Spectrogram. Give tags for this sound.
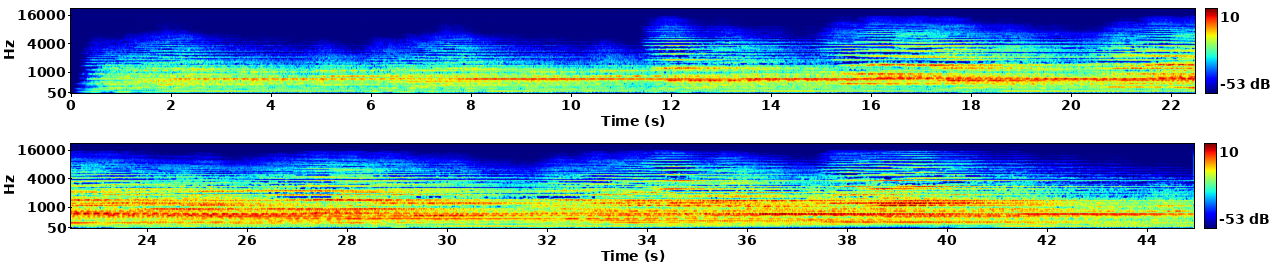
Journey; Adventure; Passion; Thought; Wonder; Warmth; Excitement; Love

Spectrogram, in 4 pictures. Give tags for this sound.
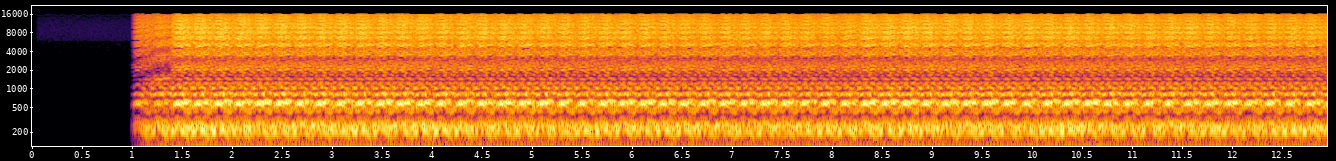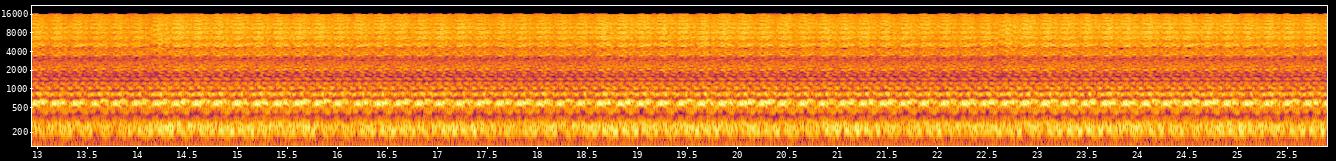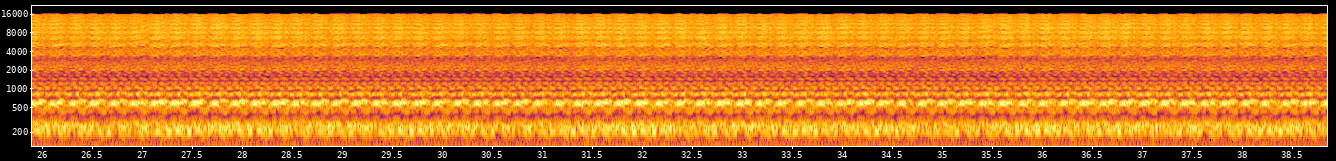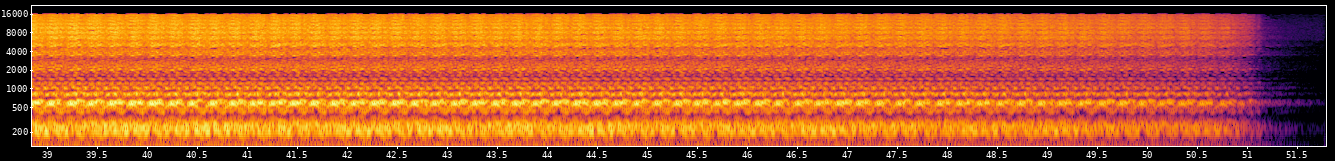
Factory; Fusion; futuristic; Mechanical; sci-fi; strange; synthetic; unusual; weird

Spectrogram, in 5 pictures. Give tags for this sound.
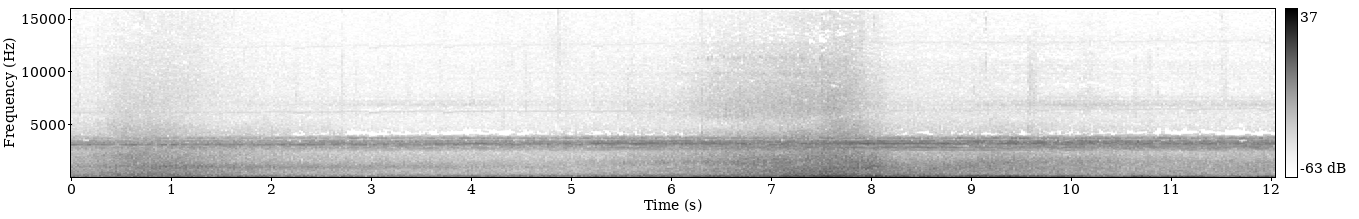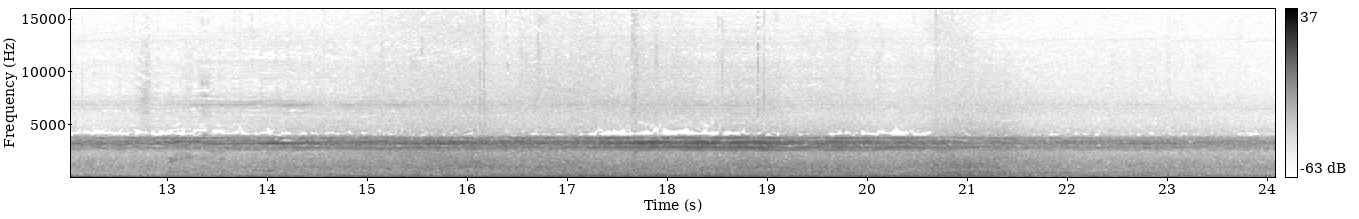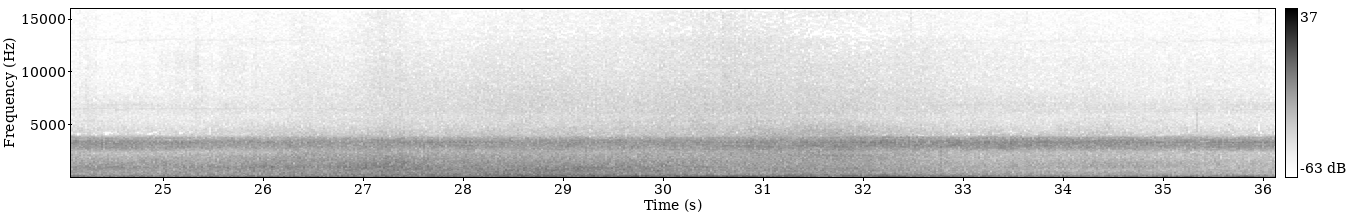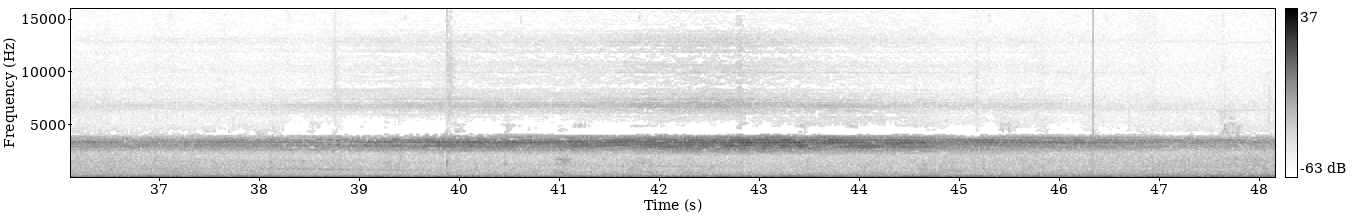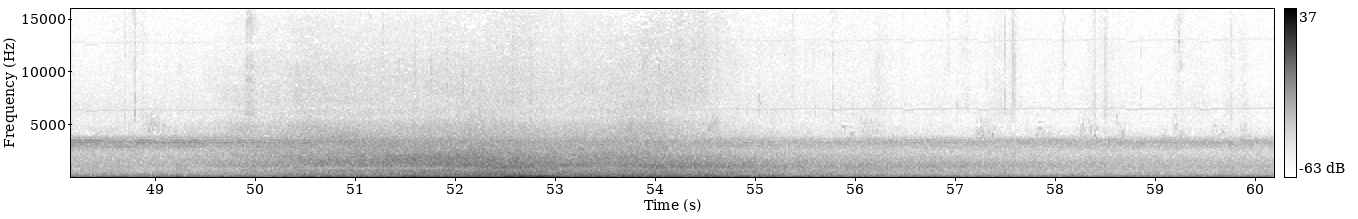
loud; noise; security-system; binaural; annoying; harsh; outside; alarm; fire

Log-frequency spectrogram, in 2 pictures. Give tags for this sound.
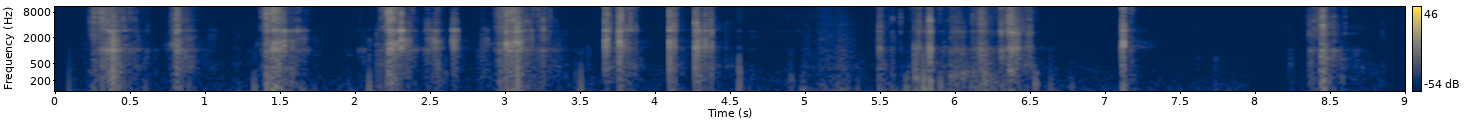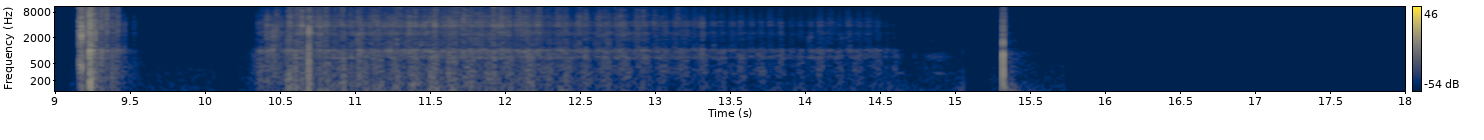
close-up; vaso

